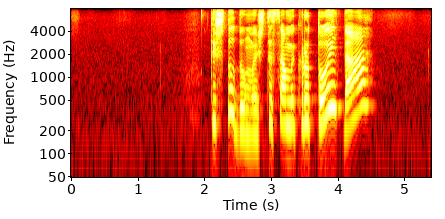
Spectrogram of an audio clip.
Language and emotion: Russian, angry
